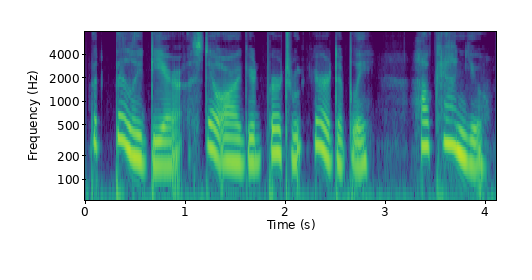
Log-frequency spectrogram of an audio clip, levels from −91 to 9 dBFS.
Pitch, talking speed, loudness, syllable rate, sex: 200 Hz, 145 wpm, -15 LUFS, 5.1 syllables/s, female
